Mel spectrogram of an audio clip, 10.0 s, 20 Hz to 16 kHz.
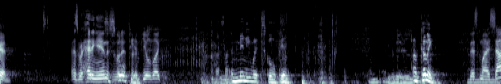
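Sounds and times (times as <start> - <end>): faint knocks and scrapes: 3.3 - 7.2.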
